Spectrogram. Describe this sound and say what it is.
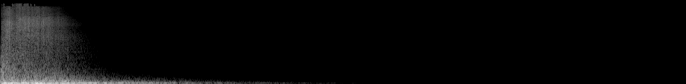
A short flame burst sound for use in all things combustible, for me I see it being used for background noises of furnaces or perhaps fire-related forms of industry. Mainly experimented with carbon dioxide expulsions out of cans, using plugin effects in different positions (as these change the input of those effects in the final mix - it can affect it in different ways).
burst, effect, explosive, fire, flame, heat, sfx, soda, soft, sound, temperature, warm, wispy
